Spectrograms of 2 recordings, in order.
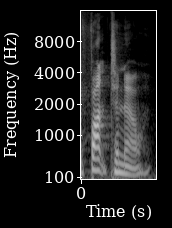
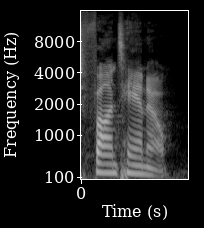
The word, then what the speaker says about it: Fontenot: Emily Fontano. And I'm like, no. It's Fontano. – Emphasis on tan. – Kind of. – Emphasis on the tan.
